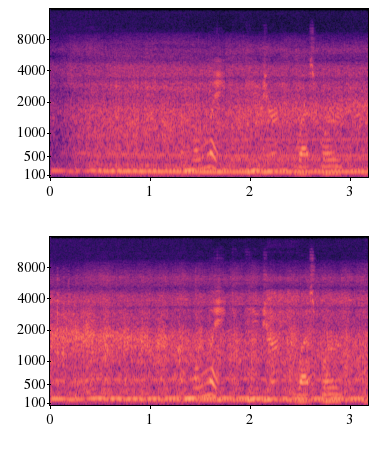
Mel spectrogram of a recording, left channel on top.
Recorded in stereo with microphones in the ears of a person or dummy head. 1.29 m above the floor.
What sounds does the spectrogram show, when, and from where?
1.3 s a man speaking: 5° right (ahead or behind)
